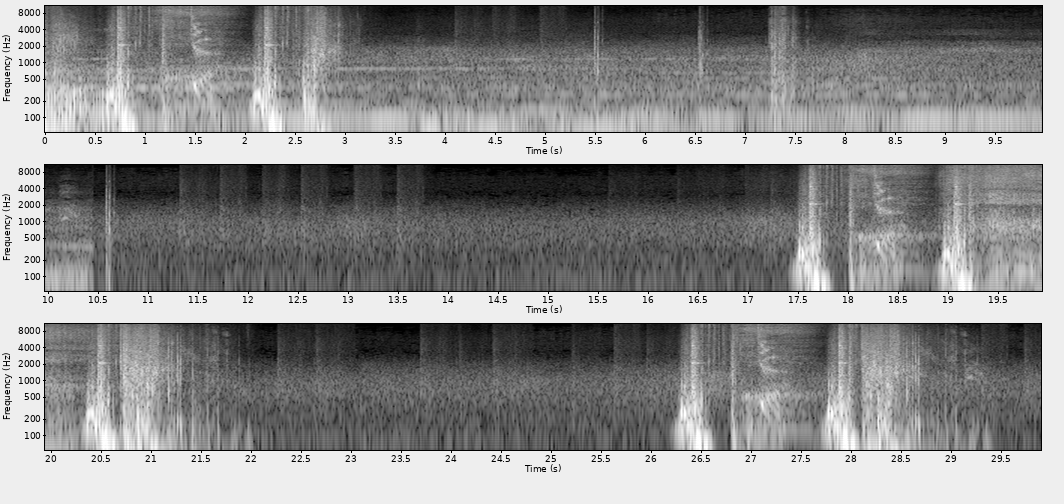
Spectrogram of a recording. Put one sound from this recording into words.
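Heavy axe blows thud against zombies in a game.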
